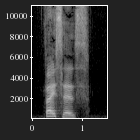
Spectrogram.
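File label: "vices", US English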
